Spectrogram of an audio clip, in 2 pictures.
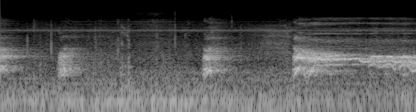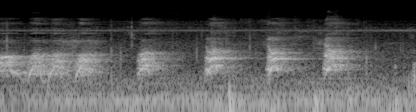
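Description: A guard dog barks near and loud in a string of sharp, repeated barks with short gaps between them, sometimes grouped in quick bursts, with a few whimpering yips mixed in.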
